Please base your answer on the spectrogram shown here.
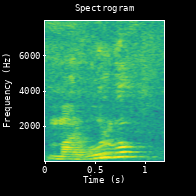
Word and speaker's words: Marburg: parte la escuela de marburgo la pronunciación correcta es marburg y por otro lado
